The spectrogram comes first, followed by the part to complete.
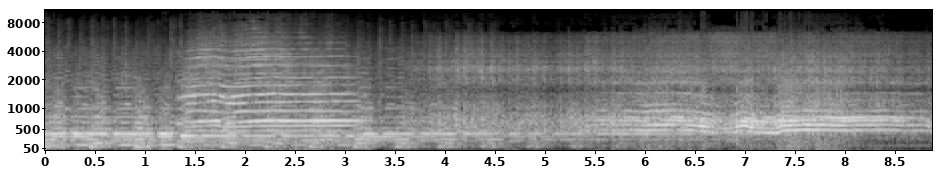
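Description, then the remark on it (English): A New York Central passenger train approaching Buffalo, New York, rolls along with a steady rumbling clatter, and a loud, chord-like whistle blows for a couple of seconds near the start before the running noise carries on alone. “Last Wednesday afternoon, on a New York Central passenger train approaching Buffalo, New York, a man hastily wrote a letter to his wife.”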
